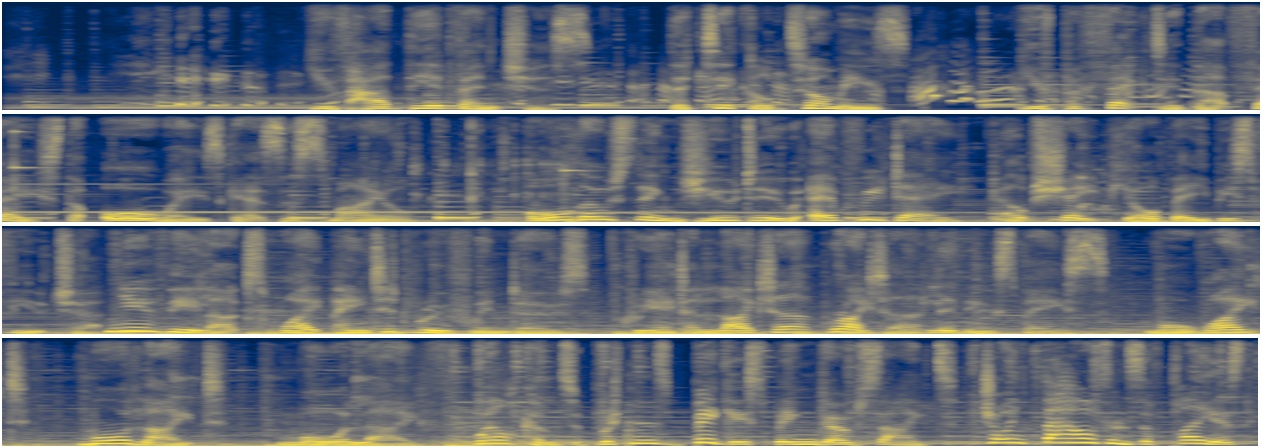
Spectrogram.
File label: commercial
